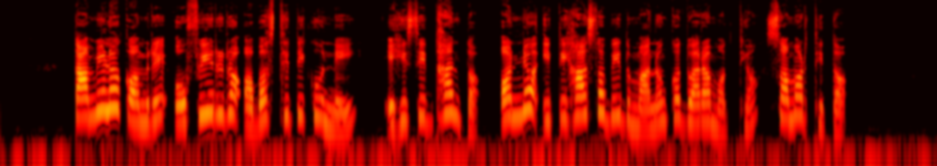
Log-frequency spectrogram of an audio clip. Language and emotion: Odia, neutral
